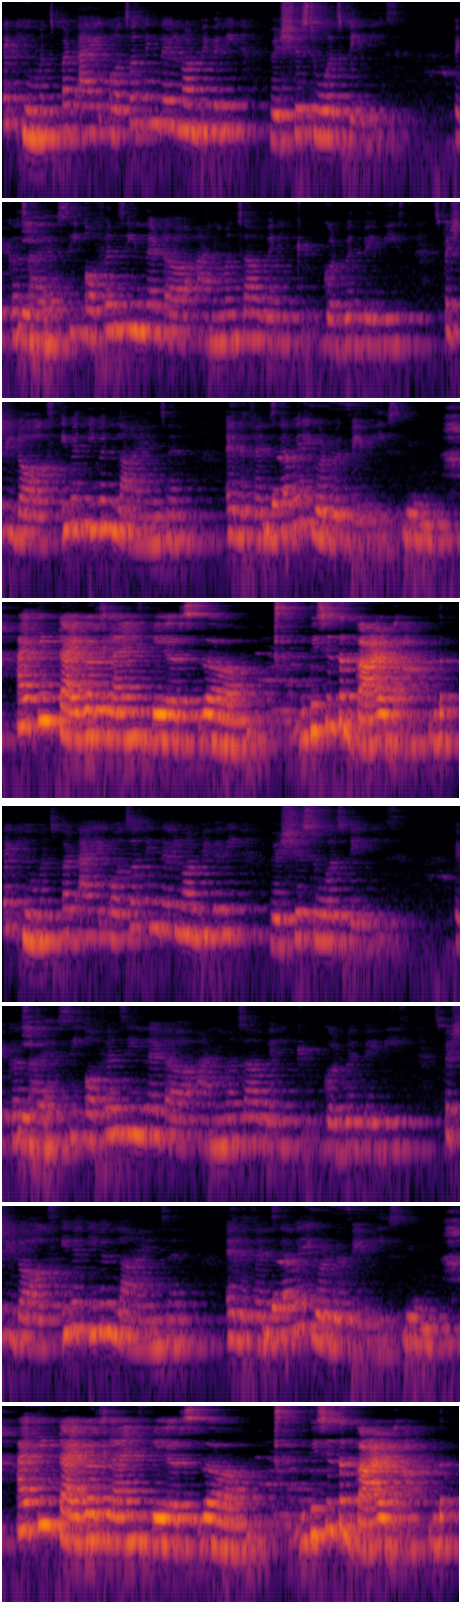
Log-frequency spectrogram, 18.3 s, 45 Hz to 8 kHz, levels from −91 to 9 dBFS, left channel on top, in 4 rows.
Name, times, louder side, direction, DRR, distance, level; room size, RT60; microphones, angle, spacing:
voice 1, 0.0-3.9 4.5-8.6 9.0-11.0 11.4-13.1, equal, 40° left, -2 dB, 2.4 m, -37 dB
voice 2, 4.7-5.1 11.9-12.0 13.2-18.1, equal, 10° left, -1 dB, 0.7 m, -28 dB
14.5 x 9.9 x 3.2 m, 1.1 s
head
